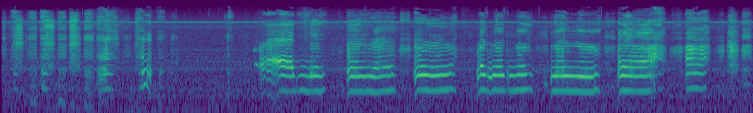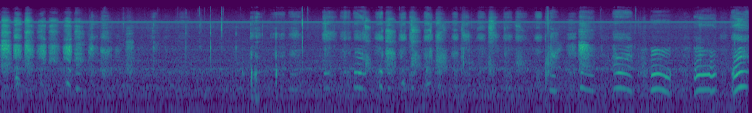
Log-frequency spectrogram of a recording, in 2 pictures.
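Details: Infant girl recovering from bilateral vocal cord paralysis (dysfunction), vocalizing after beginning to make sounds a couple of months into recovery; infant vocalization after bilateral vocal cord paralysis.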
